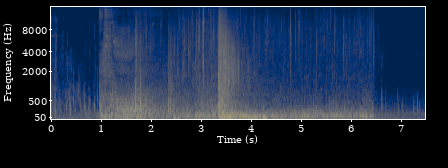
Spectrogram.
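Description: Fire roars loudly with a rushing whoosh.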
